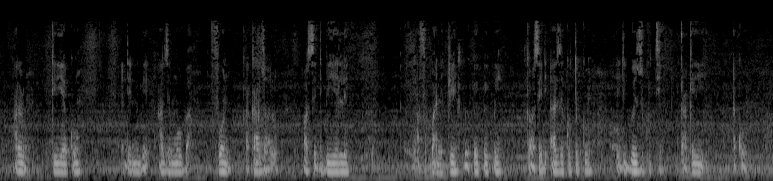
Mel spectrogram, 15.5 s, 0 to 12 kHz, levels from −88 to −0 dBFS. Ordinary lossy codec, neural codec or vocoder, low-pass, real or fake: MP3, 32 kbps; none; 10.8 kHz; real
